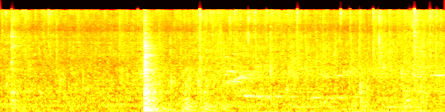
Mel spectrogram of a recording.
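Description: Beaten eggs sizzling in a hot frying pan, a steady hiss, with one sharp knock about a second and a half in.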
